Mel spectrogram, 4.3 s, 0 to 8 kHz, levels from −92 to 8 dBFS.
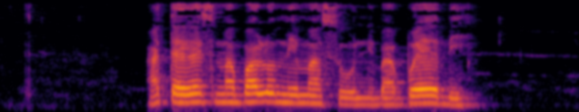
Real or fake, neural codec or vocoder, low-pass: real; none; 7.2 kHz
